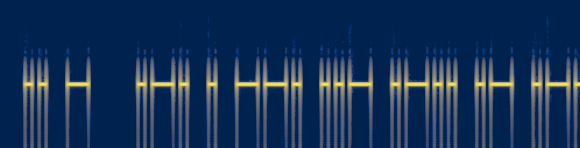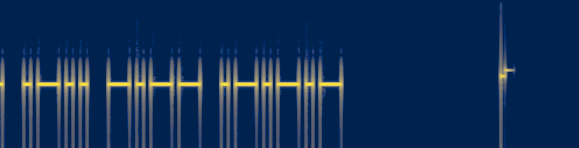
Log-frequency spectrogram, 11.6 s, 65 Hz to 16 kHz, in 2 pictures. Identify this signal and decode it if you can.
Morse code, heard as a keyed tone, about 17 wpm, 700 Hz. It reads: IT REGULARLY.
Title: Sentences from Top 1400 Words 17wpm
